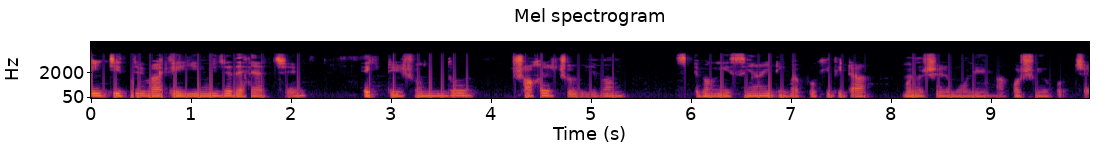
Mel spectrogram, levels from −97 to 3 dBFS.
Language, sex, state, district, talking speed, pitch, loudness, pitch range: Bengali, male, West Bengal, Jhargram, 140 wpm, 140 Hz, -32 LUFS, 135-150 Hz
